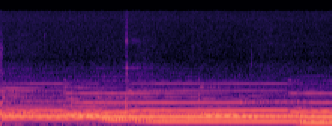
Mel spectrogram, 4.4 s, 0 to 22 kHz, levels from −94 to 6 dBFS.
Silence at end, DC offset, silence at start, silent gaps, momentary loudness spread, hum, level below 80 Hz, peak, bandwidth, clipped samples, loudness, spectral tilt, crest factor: 0 s; under 0.1%; 0 s; none; 3 LU; none; -48 dBFS; -14 dBFS; 3 kHz; under 0.1%; -25 LUFS; -11 dB/octave; 10 dB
